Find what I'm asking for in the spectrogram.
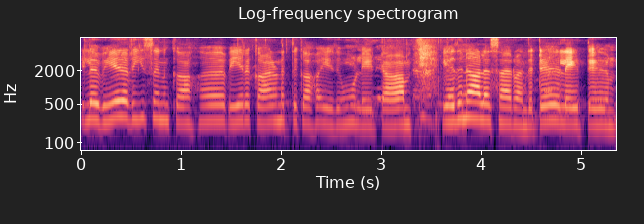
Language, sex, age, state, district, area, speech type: Tamil, female, 45-60, Tamil Nadu, Pudukkottai, rural, spontaneous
